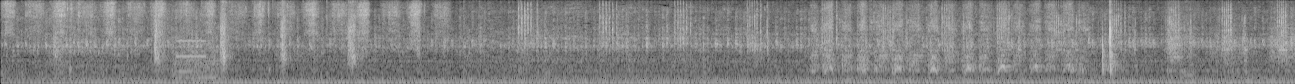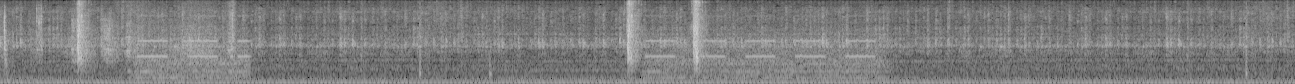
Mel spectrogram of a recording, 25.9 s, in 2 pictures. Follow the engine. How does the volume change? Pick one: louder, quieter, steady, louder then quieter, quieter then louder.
steady.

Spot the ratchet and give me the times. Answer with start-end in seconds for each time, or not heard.
4.6-14.2.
